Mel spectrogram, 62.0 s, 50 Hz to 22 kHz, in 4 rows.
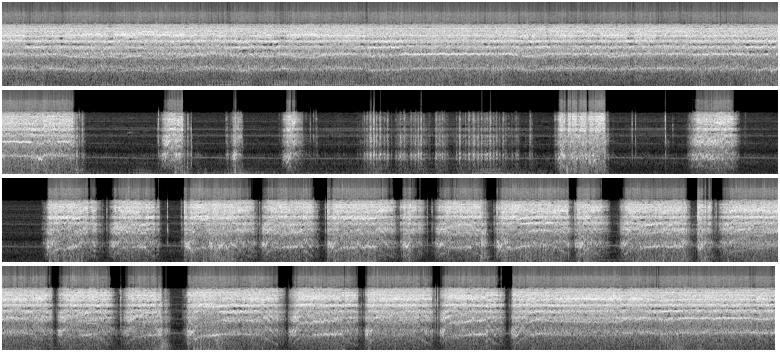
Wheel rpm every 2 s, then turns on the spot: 220, 220, 220, 220, 230, 230, 230, 220, 130, 30, 10, 10, 20, 50, 30, 20, 90, 90, 110, 90, 120, 90, 130, 160, 110, 150, 120, 130, 150, 220, 230.
20-26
